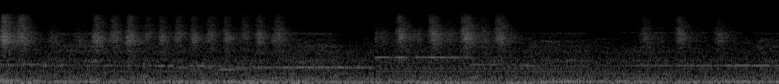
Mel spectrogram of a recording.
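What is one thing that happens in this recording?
A small metal tool scrapes rapidly at toenails in short bursts.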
